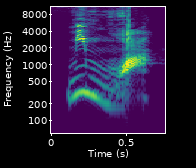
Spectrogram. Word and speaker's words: Mimmua: supposed to be pronounced Me Moah because it's supposed to sound like Moah, like a kiss or blowing a kiss because the philosophy behind the brand is that it's going to give you kissable skin.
